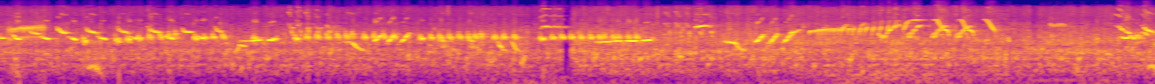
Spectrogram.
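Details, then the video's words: White-rumped shama (murai batu) song meant to help a stressed bird start singing again: an unbroken stream of bright whistles, rapid trills and sharp up-sweeping notes, with steep rising runs near the end. "terapi burung murai batu stress/ macet bunyi auto bunyi kembali"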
